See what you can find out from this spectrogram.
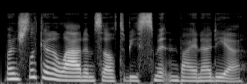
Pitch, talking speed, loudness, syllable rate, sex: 190 Hz, 245 wpm, -18 LUFS, 6.8 syllables/s, female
